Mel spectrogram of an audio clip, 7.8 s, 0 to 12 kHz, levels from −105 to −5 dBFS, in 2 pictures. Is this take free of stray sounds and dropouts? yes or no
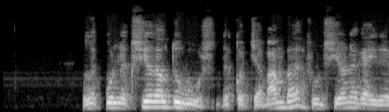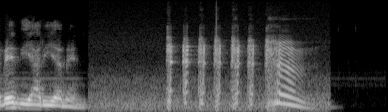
no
